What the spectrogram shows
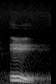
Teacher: It's E, but round your lips, and E becomes a different sound.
